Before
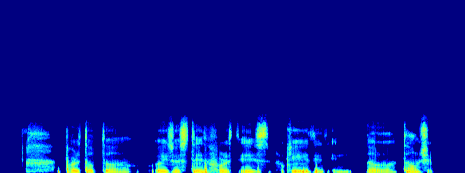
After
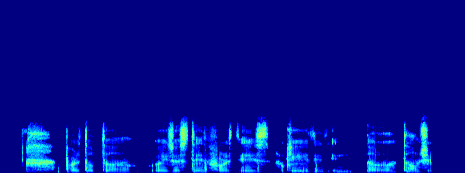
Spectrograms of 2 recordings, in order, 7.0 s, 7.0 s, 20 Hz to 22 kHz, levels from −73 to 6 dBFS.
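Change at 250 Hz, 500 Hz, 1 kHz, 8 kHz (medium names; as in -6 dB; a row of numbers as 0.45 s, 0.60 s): -30.0 dB, -20.5 dB, -7.0 dB, no reading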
